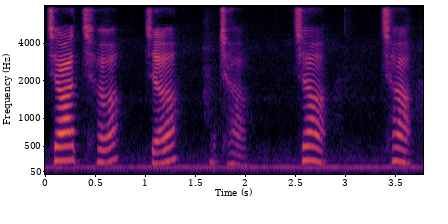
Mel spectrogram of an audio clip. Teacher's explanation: देखिए जीभ बहुत ज्यादा तालू से टच हो रही है बोलने पर। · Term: तालव्य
